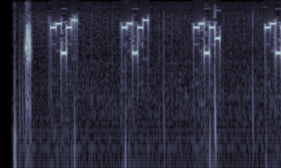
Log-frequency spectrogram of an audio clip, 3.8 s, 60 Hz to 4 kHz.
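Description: Five-tone selective call (ZVEI), heard as quick runs of five tones, tones of about 70 ms. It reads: 89180 89180 89185
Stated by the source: ZVEI five-tone call received on SDR.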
